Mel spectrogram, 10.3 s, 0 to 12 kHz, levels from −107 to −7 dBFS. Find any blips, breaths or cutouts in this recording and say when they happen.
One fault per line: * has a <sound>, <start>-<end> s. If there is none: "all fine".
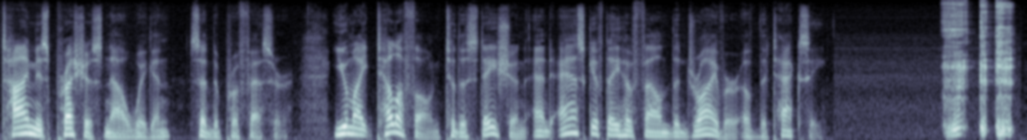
* has a throat clearing, 9.4-10.2 s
